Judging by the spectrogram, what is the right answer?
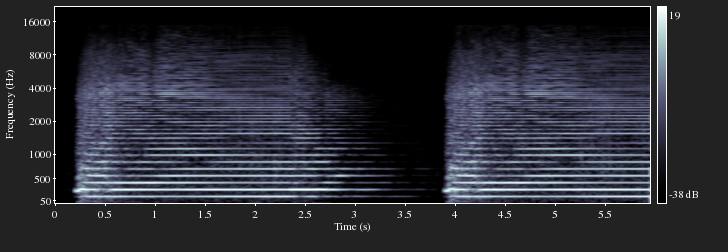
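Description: Goal horn sounding: a deep air-horn blast of two low notes together, held steady for about two and a half seconds and then dying away. A second identical blast starts about four seconds in.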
